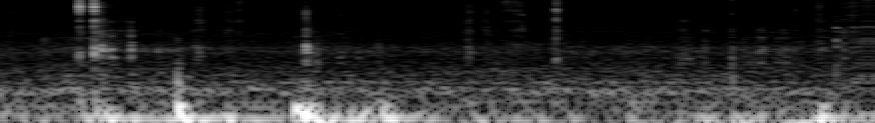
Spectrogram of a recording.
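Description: Stylus tapping and writing on a tablet screen: a string of light, irregular clicks.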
